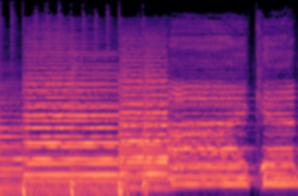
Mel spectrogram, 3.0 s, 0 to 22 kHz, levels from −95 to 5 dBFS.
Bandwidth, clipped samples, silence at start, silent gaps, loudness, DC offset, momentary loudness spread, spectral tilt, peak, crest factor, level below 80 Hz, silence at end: 19 kHz; under 0.1%; 0 s; none; -17 LUFS; under 0.1%; 6 LU; -4.5 dB/octave; -2 dBFS; 14 dB; -34 dBFS; 0 s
